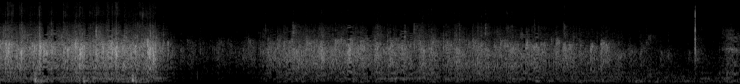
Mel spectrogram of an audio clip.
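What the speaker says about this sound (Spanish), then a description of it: "Un aplaudiment per ells i també per vosaltres" Audience applause at a public talk on climate change and technology, loud dense clapping for about two seconds that breaks off and gives way to a quieter, steadier patter of clapping continuing to the end.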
